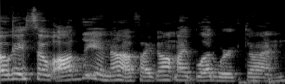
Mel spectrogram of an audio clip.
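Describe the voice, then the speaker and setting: A woman speaks in a fairly low voice with a bright, sharp, animated tone and ordinary pitch variation. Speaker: fitness vlogger. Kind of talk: casual video diary. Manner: chatty, animated.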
